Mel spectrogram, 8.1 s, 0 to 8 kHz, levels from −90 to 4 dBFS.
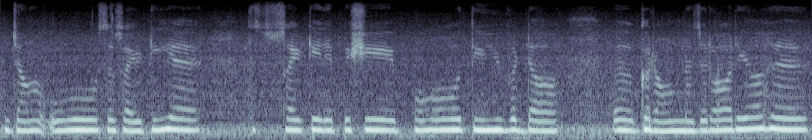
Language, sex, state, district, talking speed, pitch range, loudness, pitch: Punjabi, female, Punjab, Kapurthala, 110 wpm, 210-225 Hz, -12 LUFS, 220 Hz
